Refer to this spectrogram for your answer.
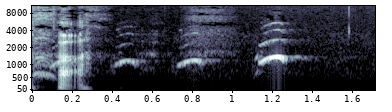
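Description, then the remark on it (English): A golden eagle gives three short, thin, high-pitched calls in quick succession, fairly faint, after a brief muffled thump at the start. “On one time, I even heard the call, that screech or whatever you call it. Of the golden eagle.”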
